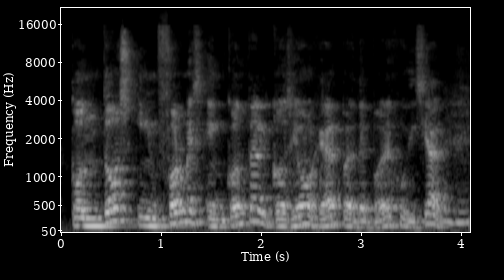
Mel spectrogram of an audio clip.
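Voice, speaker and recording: This man's pitch swings very widely as he talks at a moderate pace. Noticeable background noise and audible room echo come through. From Uruguay. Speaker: expert on gender violence law. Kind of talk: interview conversation.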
